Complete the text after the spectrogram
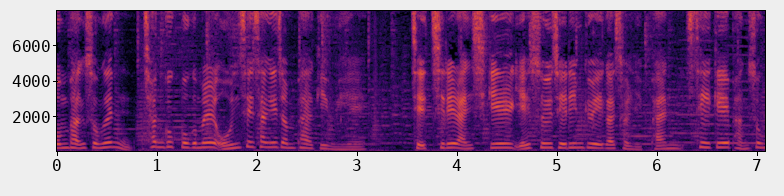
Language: Korean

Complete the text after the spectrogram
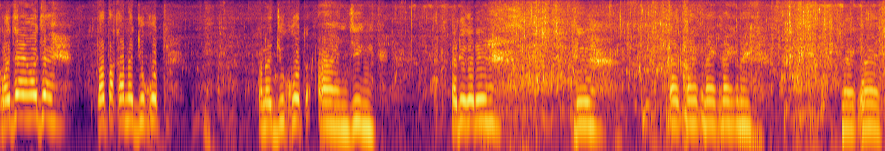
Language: Indonesian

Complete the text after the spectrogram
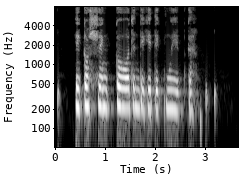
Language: Seri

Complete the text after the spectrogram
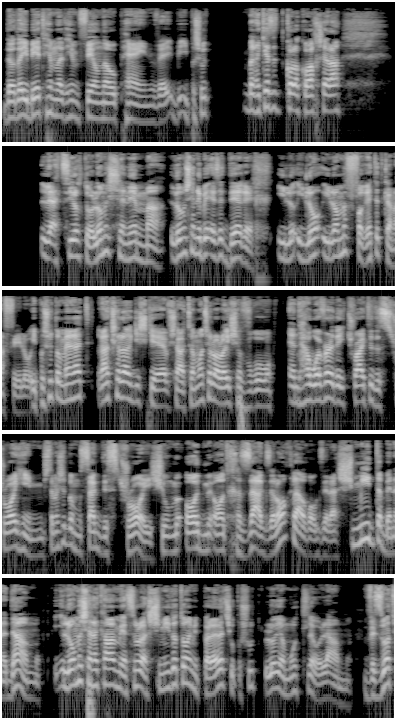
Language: Hebrew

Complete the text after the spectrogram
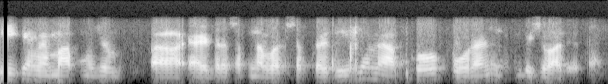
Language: Urdu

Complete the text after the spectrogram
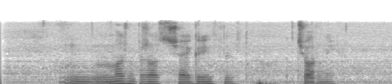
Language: Russian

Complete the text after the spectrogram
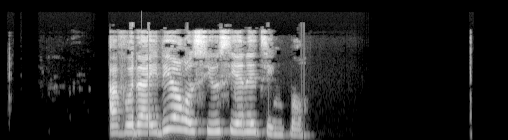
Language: Ibibio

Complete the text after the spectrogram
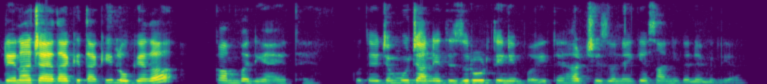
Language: Dogri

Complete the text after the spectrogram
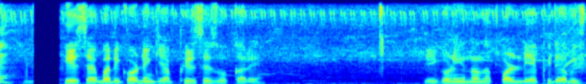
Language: Chhattisgarhi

